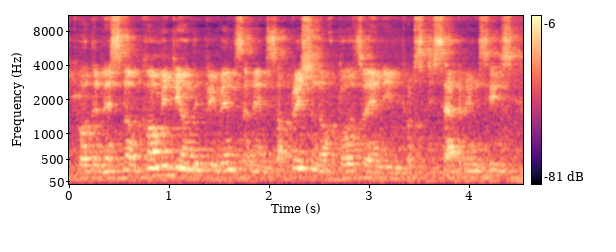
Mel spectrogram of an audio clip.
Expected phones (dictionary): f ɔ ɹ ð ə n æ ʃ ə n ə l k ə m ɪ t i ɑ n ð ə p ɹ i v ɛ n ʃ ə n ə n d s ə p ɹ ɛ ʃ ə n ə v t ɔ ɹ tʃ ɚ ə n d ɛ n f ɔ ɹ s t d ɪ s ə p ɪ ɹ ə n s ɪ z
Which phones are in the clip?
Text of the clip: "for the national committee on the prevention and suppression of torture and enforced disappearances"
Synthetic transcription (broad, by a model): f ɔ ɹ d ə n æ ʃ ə n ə l k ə m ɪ t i ɑ n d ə p ɹ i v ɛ n s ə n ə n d s ə p ɹ ɛ ʃ ə n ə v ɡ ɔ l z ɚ ə n d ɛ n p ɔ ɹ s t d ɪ s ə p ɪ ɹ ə n s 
